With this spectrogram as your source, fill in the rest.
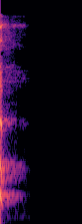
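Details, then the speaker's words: Small female pet dog coughing in the background during a live video chat: a single short, sharp cough burst that fades within a quarter second. Finding: dog cough. "and it's also uh, my little dog's coughing here. So if you hear the weird noises, my little dog coughing here."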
